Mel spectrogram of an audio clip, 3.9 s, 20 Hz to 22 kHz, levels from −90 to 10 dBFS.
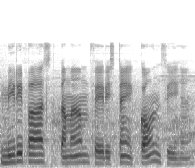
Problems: constant background noise, continuous background conversations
